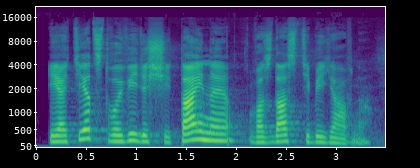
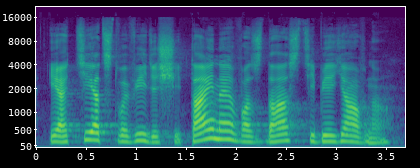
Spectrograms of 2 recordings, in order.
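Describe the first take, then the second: Both takes have the same delivery.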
